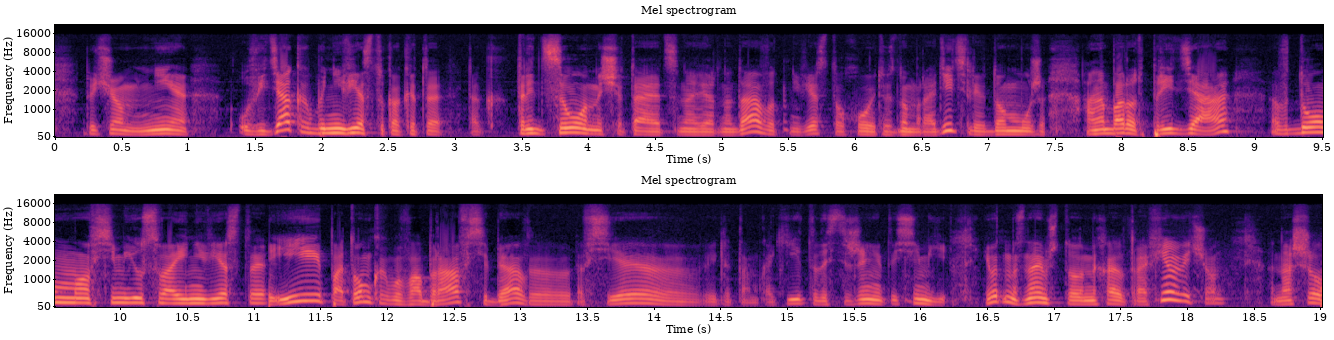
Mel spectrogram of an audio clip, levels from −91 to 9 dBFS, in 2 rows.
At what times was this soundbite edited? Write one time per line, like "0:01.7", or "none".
0:13.1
